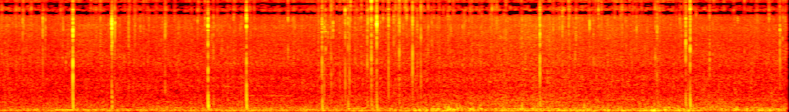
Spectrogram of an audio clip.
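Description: Sleet and rain falling: a steady patter with scattered, irregular sharp ticks of drops or ice pellets striking close by, over a low rumble.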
